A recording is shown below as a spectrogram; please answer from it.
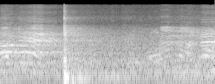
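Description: A football kicked once, a single sharp thud about two-thirds of a second in, among a spectator's shouts.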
